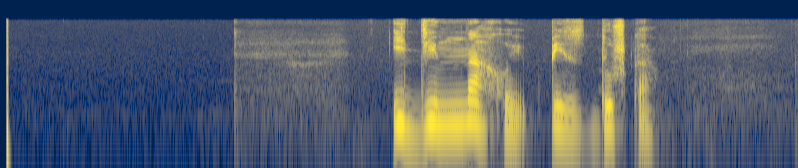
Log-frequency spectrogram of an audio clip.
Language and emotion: Russian, angry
